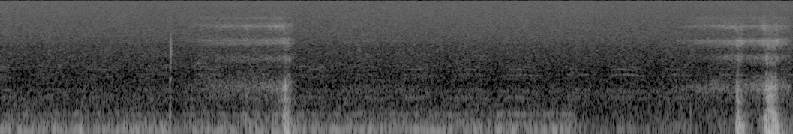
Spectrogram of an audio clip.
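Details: Snoring sounds.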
